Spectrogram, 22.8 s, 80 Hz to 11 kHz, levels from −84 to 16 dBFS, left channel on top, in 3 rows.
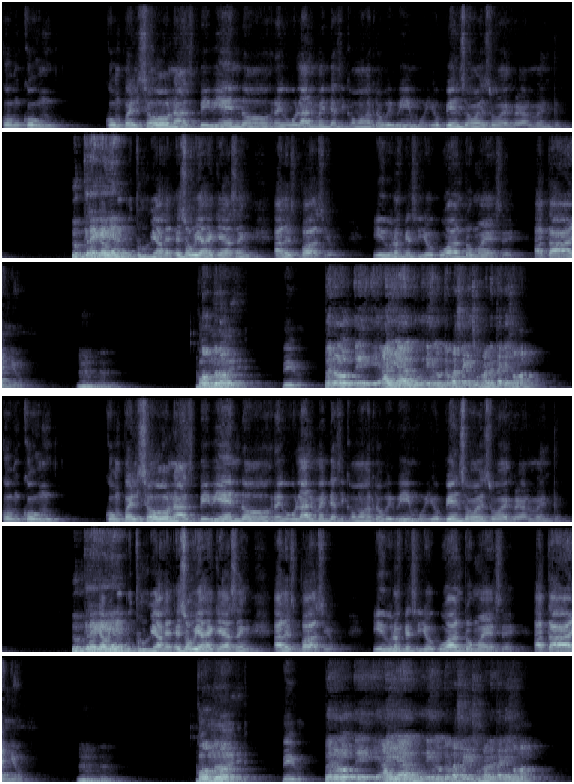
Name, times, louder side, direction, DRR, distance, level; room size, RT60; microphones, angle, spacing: voice 1, 0.0-0.7 1.4-7.5 8.8-12.1 12.6-14.4 14.7-15.5 17.8-18.3 18.9-19.2, right 2 dB, 35° right, 6 dB, 1.3 m, -26 dB
voice 2, 8.5-9.2 16.2-16.6 17.8-18.2 19.5-22.2, equal, 20° left, -5 dB, 4.0 m, -22 dB
16.5 x 7.8 x 3.9 m, 0.64 s
head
